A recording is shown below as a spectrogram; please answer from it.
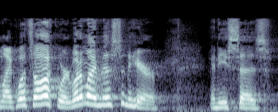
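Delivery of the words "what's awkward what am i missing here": higher, louder baffled retort; retold bewilderment, pitched up and punchy; baffled questioning. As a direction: act out not getting it. Retelling his baffled reply to dad.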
